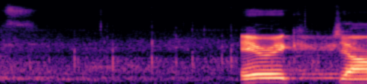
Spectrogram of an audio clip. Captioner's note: audience applauds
